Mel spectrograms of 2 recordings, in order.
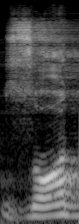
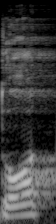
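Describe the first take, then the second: First: The name begins with a z sound. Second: The name begins with a d sound. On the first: The speaker calls it wrong. "जौद नहीं पढ़ना" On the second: The speaker calls it right. "इस लफ्ज़ को दौद पढ़ना है"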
